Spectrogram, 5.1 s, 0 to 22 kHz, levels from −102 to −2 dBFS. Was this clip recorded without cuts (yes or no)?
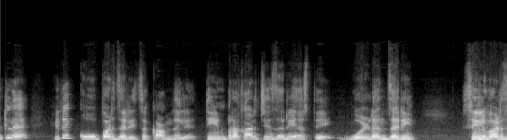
yes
